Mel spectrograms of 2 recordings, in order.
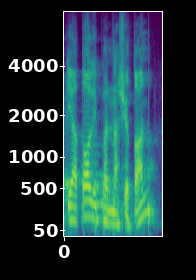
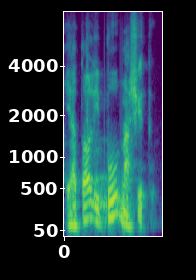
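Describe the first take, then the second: First: The nouns end with an 'an' sound. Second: The nouns end with an 'u' sound. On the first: "maka lebih baik" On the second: "seandainya dibaca dhammah juga tidak apa-apa"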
